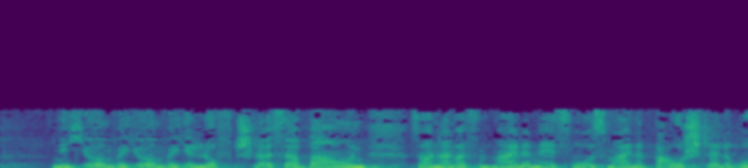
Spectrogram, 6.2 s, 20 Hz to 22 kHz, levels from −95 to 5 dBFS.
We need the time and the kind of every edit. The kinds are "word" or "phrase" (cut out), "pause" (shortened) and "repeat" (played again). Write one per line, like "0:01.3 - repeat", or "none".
0:01.1 - repeat
0:03.8 - word
0:04.8 - word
